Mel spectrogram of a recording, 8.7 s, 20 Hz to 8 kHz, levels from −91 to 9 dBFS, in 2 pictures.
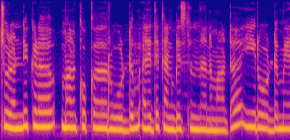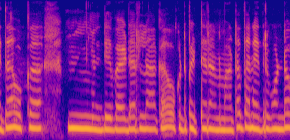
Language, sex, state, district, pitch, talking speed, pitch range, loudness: Telugu, female, Andhra Pradesh, Chittoor, 275 Hz, 140 wpm, 255-290 Hz, -14 LUFS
